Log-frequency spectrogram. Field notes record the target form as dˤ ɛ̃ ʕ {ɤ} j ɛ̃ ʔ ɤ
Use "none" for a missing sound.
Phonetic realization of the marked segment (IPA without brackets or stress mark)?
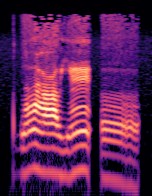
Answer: ɤ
